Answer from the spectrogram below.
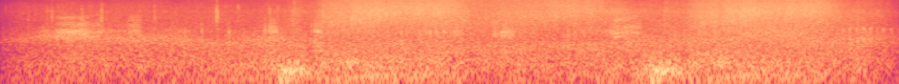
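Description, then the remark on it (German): Strong wind whips around a small island, rushing and roaring steadily, swelling into louder gusts every few seconds, with a surf-like wash underneath and no voices. “Der Wind peitschte um die kleine Insel.”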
